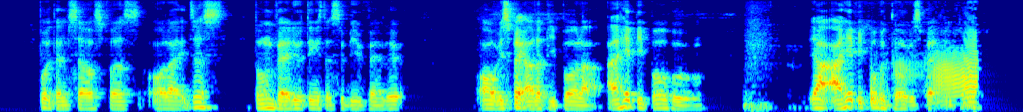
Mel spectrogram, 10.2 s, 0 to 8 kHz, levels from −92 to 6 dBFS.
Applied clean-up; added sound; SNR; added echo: classical method spectral subtraction.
